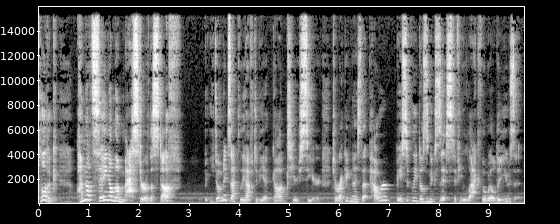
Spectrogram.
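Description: A woman's voice: on the low side, sing-song, fairly quick. A woman voicing a cocky, brash female troll who taunts, swears freely and talks down to others in an amateur audio drama. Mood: lecturing. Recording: echoey room with faint noise.

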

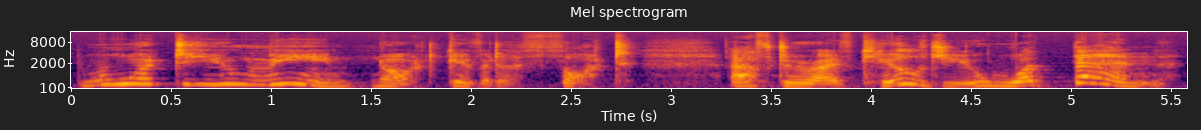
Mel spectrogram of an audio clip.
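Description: A woman voicing a blunt, booming, exclamatory male carpenter in a folktale. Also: very animated, takes it slowly, mellow, husky, highs cut off, heavily acted. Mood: exasperated. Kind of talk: folktale character voice in storytelling.

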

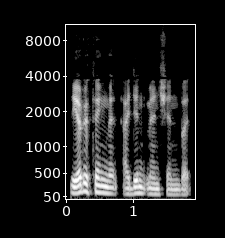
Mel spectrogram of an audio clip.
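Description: A man's voice: lowish voice, brisk, no room sound. A man, a company founder, patiently explaining how a braille device works, step by step, on a call-in show.

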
